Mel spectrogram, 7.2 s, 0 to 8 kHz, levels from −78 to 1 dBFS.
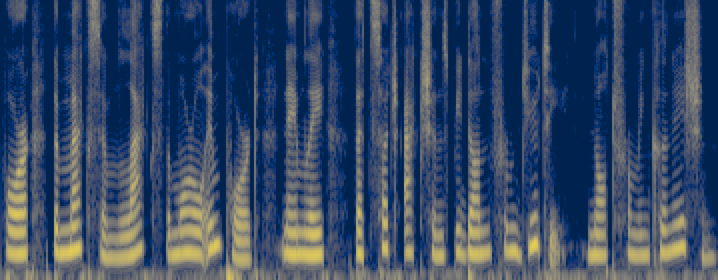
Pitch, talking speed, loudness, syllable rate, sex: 195 Hz, 150 wpm, -19 LUFS, 4.6 syllables/s, female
